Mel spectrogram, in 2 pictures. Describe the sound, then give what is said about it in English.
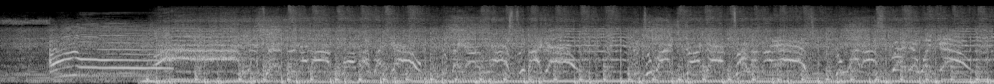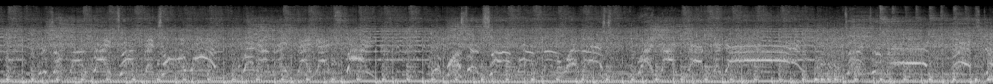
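Harsh, shrieking black metal vocal screams ride over a wall of loud, dense distorted music, kicking in after a brief quiet opening and continuing relentlessly to the end. “Secondly, black scream.”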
